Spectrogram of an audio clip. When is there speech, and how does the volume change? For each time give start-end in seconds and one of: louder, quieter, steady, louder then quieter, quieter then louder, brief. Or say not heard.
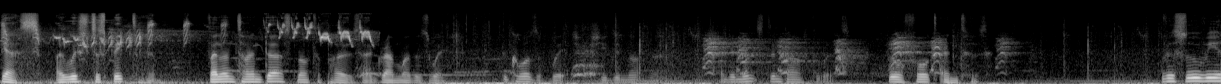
0.0-9.9 quieter then louder
11.6-12.1 brief.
